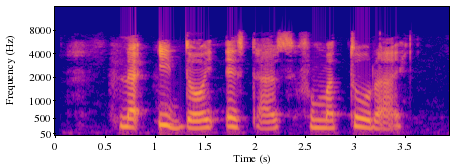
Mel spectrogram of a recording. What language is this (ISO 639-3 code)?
epo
